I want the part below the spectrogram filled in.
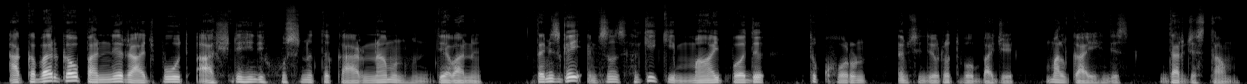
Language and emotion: Kashmiri, neutral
